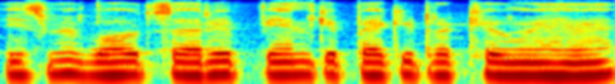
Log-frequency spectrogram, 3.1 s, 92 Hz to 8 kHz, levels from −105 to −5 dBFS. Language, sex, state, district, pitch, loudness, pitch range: Hindi, male, Jharkhand, Garhwa, 150 Hz, -13 LUFS, 145-150 Hz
